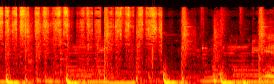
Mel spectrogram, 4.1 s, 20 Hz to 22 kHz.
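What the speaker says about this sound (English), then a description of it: "So you want to sand this here all the way around. Get it as clean as you can." Sandpaper rubbed by hand over a part of a Husqvarna 775 lawn mower during restoration, a close series of rhythmic rasping back-and-forth strokes, roughly two per second, with no talking.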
